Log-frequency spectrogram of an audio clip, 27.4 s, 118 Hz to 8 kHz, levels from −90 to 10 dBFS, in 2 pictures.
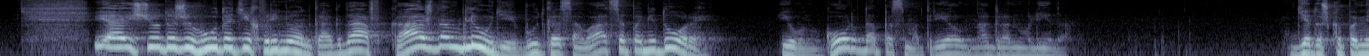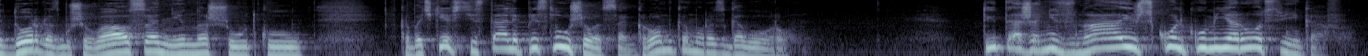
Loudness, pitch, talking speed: -22 LUFS, 145 Hz, 90 wpm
